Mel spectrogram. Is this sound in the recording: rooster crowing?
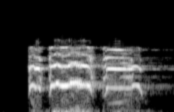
yes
